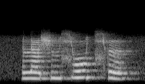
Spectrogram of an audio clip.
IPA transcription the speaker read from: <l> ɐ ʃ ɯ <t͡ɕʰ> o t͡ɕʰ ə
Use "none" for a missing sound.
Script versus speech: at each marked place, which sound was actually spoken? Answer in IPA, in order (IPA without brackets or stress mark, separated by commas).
l, ɕ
